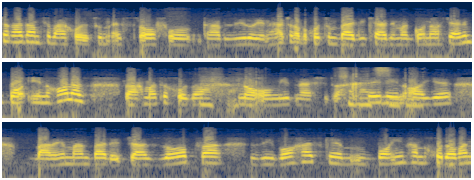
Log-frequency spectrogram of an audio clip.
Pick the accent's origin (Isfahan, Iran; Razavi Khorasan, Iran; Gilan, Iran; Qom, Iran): Isfahan, Iran; بنده 28 سالمه، اهل اصفهان هستم.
